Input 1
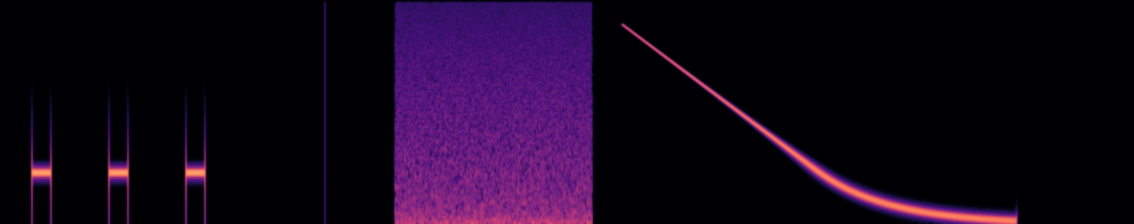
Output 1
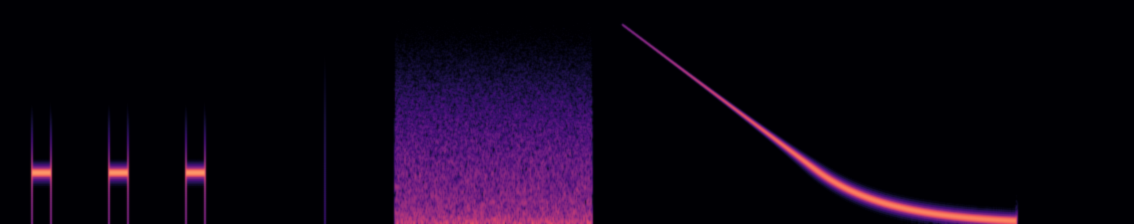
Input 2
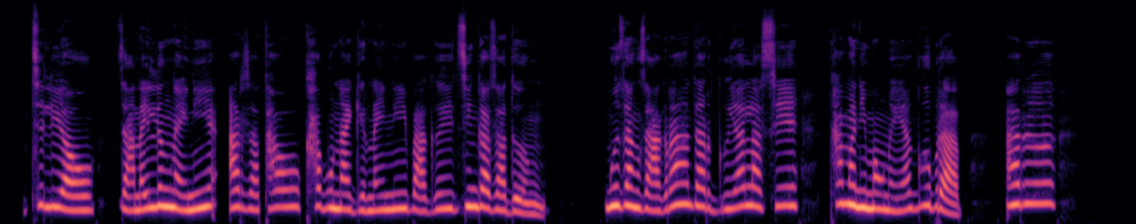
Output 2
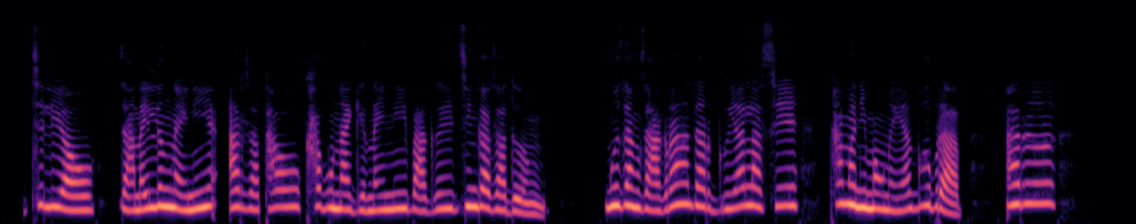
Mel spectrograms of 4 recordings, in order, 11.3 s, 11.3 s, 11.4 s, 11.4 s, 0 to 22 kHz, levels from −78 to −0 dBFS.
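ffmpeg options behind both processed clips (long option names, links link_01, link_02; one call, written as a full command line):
ffmpeg -i in.wav -af "lowpass=frequency=1400:poles=1" out.wav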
